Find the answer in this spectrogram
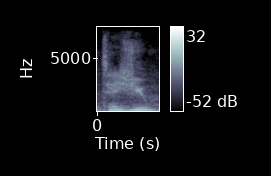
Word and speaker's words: Tejo: Or should I actually say the Tejo River, as I know as I now know how to correctly pronounce it in Portuguese.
